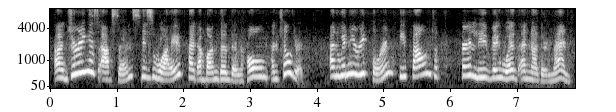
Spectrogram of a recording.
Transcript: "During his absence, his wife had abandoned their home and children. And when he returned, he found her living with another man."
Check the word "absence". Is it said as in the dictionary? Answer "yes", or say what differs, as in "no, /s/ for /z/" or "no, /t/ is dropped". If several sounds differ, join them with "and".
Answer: yes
